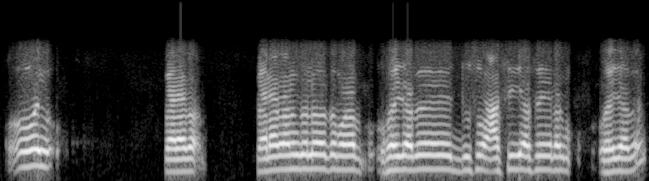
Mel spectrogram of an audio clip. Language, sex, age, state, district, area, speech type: Bengali, male, 30-45, West Bengal, Darjeeling, rural, conversation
